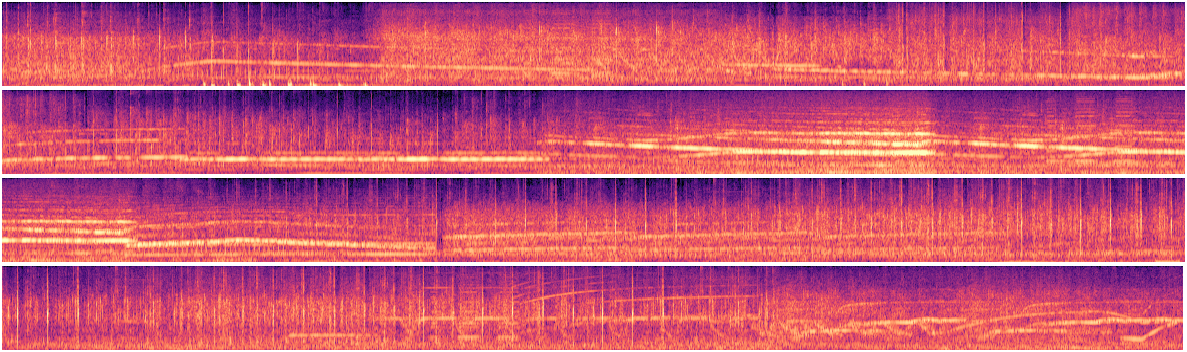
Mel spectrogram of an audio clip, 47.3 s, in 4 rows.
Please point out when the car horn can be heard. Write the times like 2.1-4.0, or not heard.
5.3-6.2, 22.2-23.2, 39.9-40.8.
